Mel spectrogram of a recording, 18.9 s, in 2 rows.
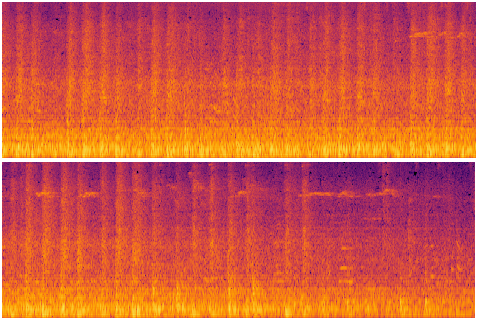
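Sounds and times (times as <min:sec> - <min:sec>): train wagons rumbling: 0:00.0 - 0:18.9
wheel squeals: 0:08.1 - 0:18.6.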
